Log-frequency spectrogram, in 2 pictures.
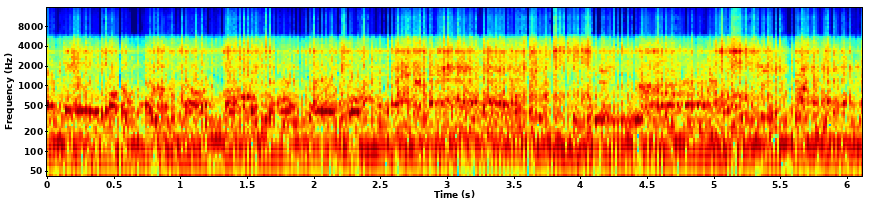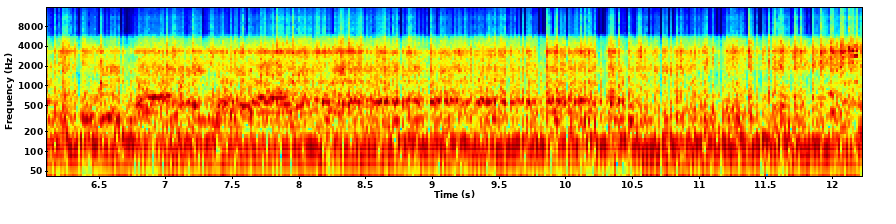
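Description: Live metal band playing loud: distorted electric guitars, bass and drums, with the singer's vocals over them. The level stays loud and nearly constant, as a small digital camera records it.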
